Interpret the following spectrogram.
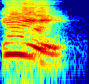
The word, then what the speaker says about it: huées: Ici, le H, il est prononcé. Des huées. Huées. Œillets. On doit être entre deux voyelles, on prononce Z. Oui, oui, je suis d'accord avec toi. Mais ici, vous avez un H. Voyez? Et ce H, on dit OU, donc le H, il est prononcé, hein?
